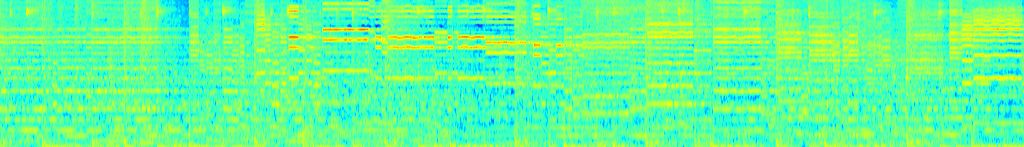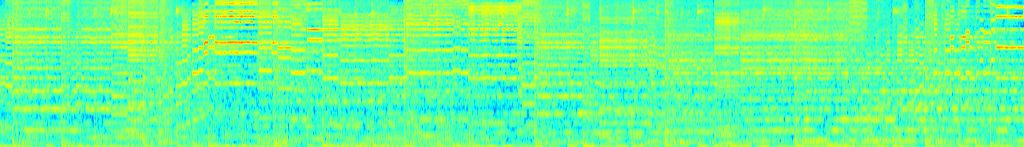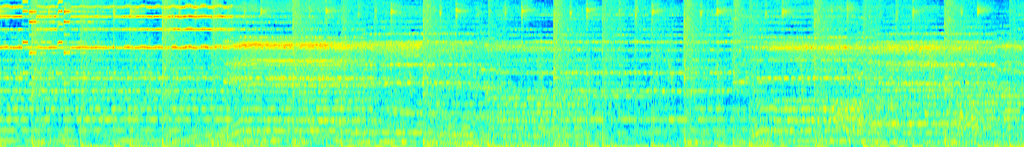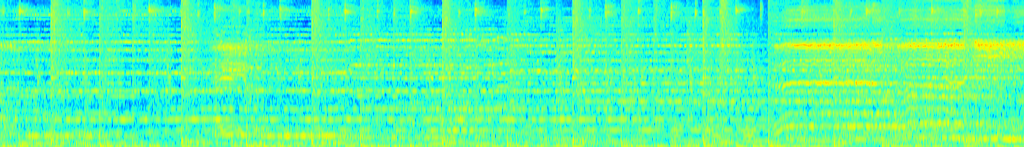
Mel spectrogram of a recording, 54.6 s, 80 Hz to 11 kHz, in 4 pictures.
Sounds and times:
Music: 0.0 - 54.6.

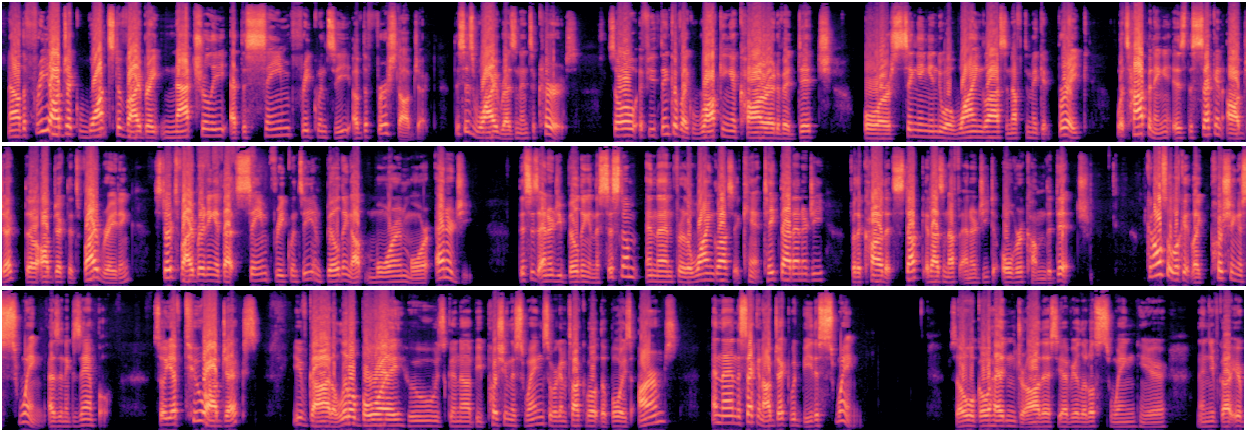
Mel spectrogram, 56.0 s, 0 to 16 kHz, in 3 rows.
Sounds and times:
Speech: 0.0 - 12.4, 13.0 - 25.6, 26.4 - 35.0, 35.8 - 38.9, 39.6 - 41.1, 41.7 - 47.4, 48.0 - 50.1, 51.6 - 55.9.

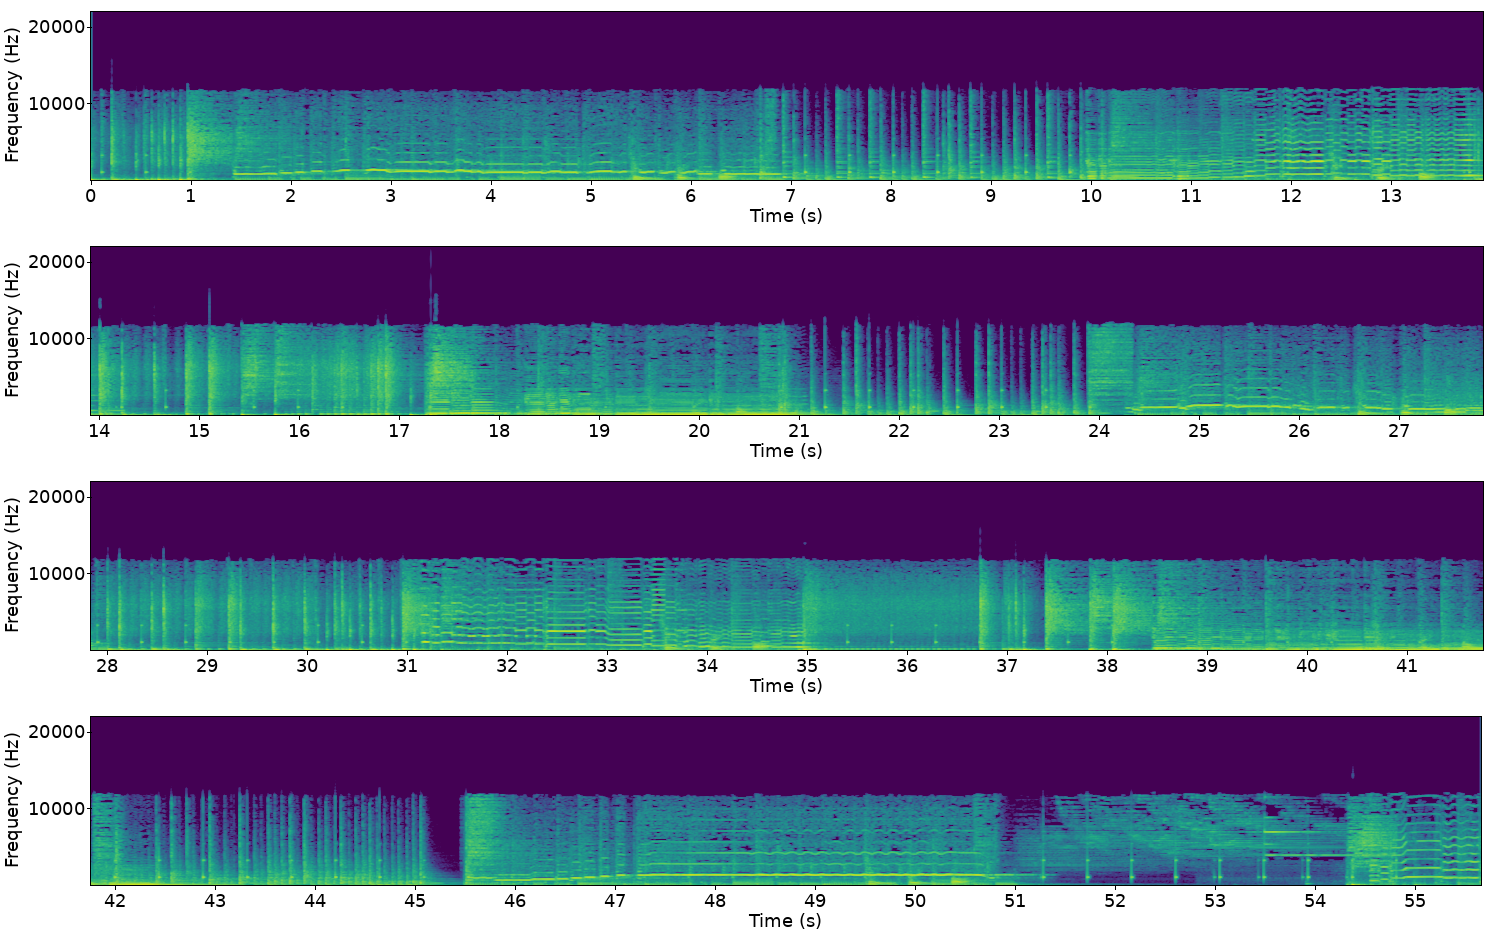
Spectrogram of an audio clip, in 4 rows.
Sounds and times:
Music: 0.0 - 55.6
Speech: 5.4 - 6.6, 12.4 - 13.5, 26.6 - 27.8, 33.5 - 34.8, 41.1 - 41.8, 49.5 - 50.7.

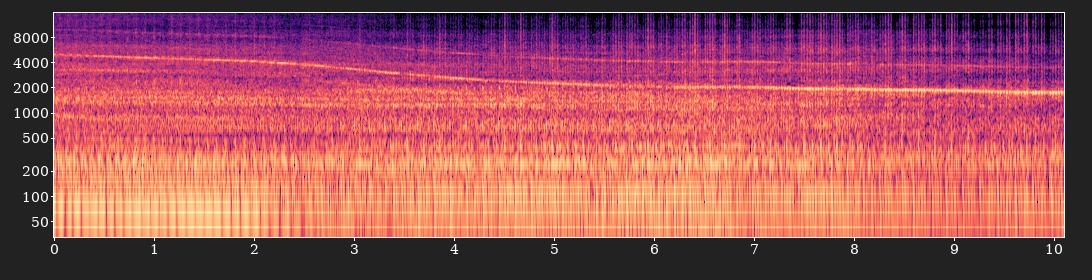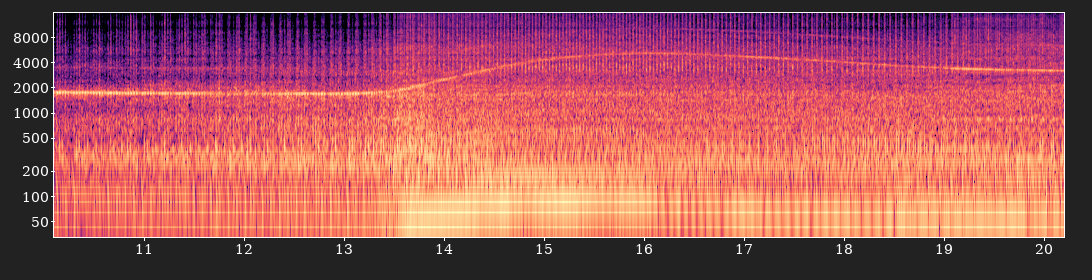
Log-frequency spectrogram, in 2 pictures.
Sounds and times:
Engine: 0.0 - 20.2.

